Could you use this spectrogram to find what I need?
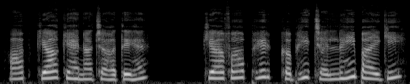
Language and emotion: Hindi, fearful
